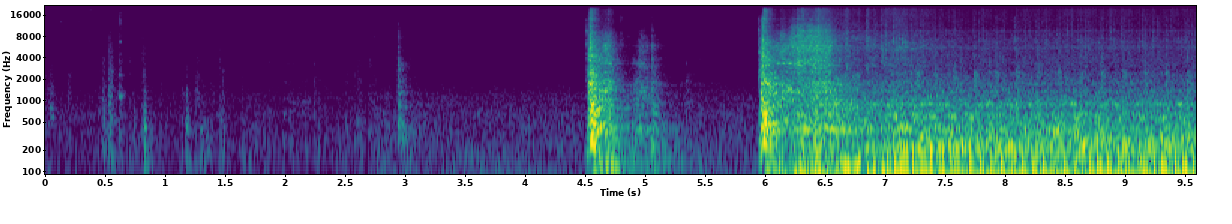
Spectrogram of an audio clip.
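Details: Ford F-100 that made a funny sound and wouldn't start because of a faulty starter Bendix, after fitting a new starter: a few quiet clicks and a short crank, then it catches near six seconds and settles into a steady, even idle; a normal start.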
